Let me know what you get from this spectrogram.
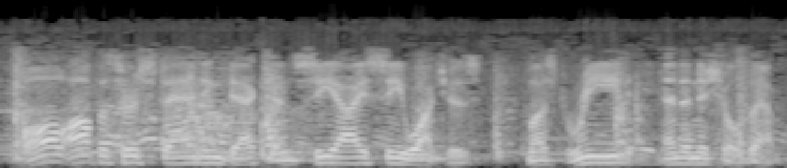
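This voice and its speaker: A man reading scripted training film narration in a formal, measured, matter-of-fact way. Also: medium pitch, animated, over loud music. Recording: dull 1970s film soundtrack.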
